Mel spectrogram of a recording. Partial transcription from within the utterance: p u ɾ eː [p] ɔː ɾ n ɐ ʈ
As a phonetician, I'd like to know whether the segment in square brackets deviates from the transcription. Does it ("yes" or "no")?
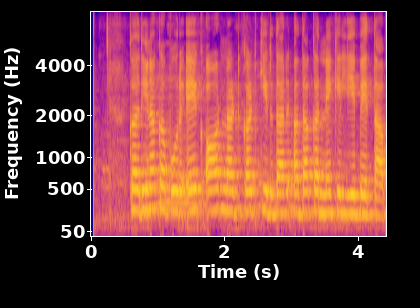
yes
